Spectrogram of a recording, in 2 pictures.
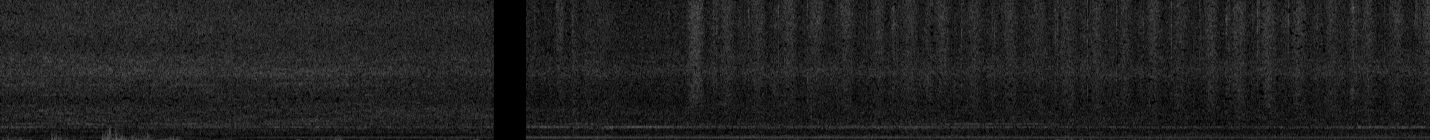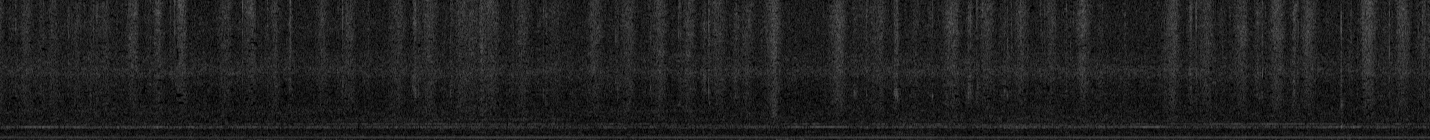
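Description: A few heavy knocks while the rear brake drum is being worked on, then a steady mechanical hum with one constant low tone, with faint clicks over it.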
